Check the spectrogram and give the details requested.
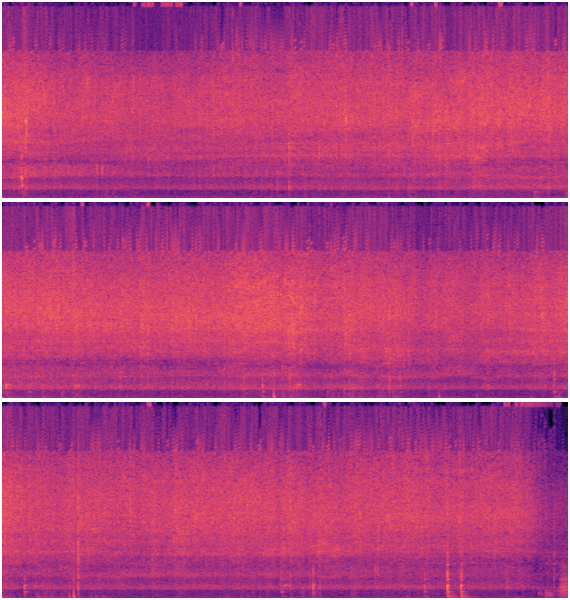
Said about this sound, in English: Just let that meat get a little brown. Let it cook some before you start adding other ingredients.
